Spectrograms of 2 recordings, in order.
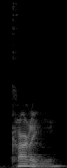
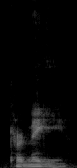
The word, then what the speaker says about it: Carnegie: And like just like there's Carnegie Hall, it's interesting because here you say it differently than we do. Well, how do you guys say it? Carnegie, And how do we say it? Carnegie.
